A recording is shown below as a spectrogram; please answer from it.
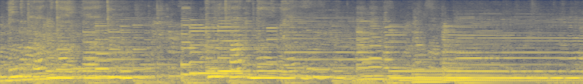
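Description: A live acoustic-electric trio plays an instrumental passage together: upright bass, hollow-body electric guitar and violin. Notes change through the first half, then settle into long held chords.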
